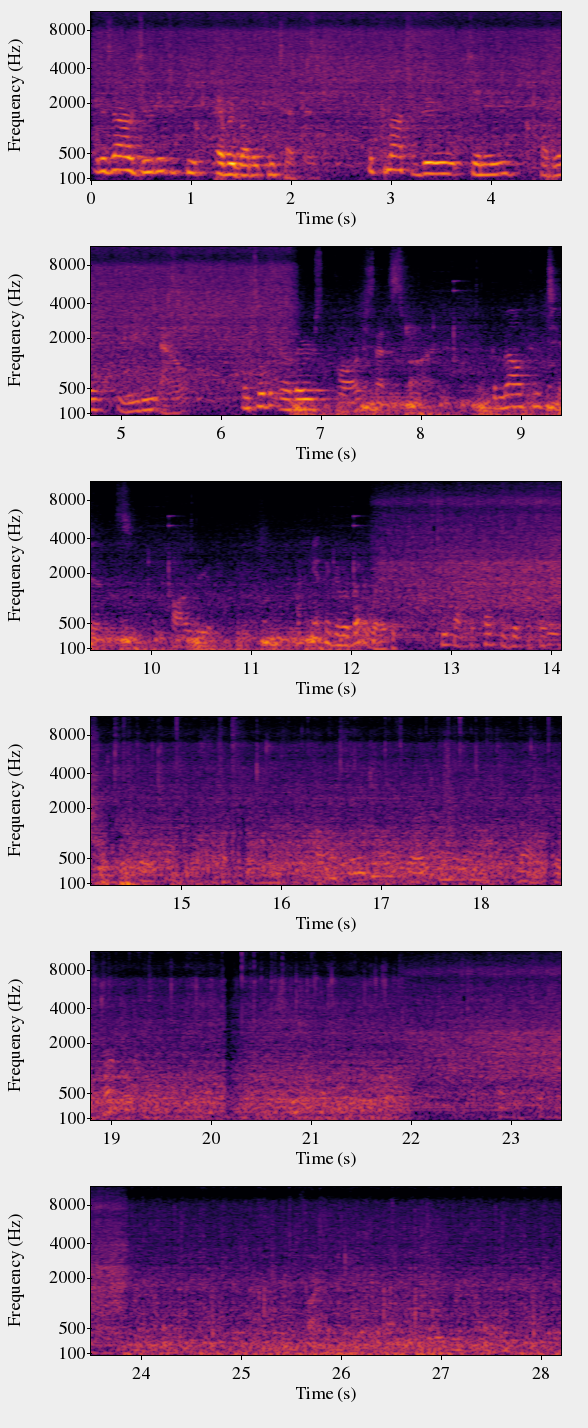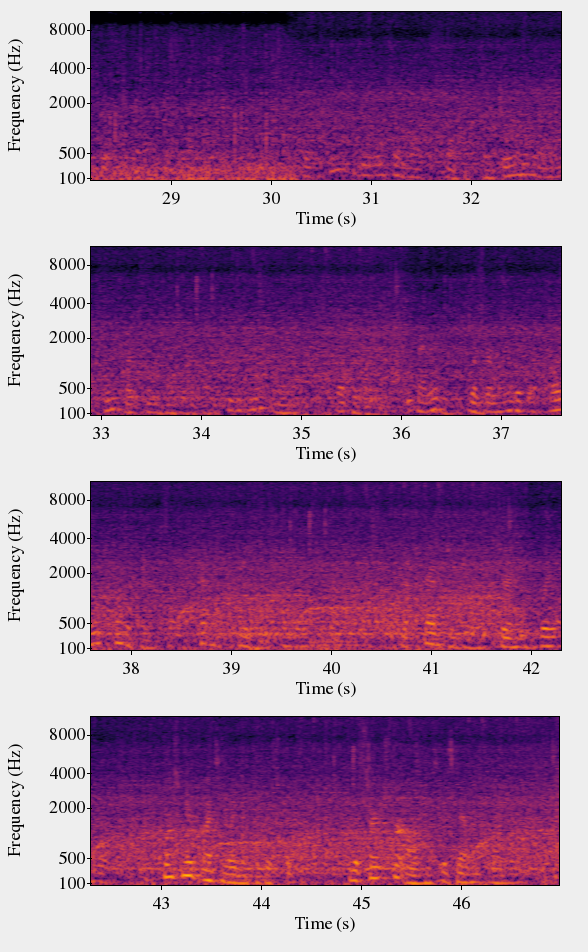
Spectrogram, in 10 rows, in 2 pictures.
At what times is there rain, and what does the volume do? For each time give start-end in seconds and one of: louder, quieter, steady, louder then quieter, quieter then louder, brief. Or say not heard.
0.0-46.9 steady.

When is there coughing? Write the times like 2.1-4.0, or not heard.
not heard.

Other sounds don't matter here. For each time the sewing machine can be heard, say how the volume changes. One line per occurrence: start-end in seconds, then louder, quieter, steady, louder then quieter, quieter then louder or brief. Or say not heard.
37.5-46.9 steady.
